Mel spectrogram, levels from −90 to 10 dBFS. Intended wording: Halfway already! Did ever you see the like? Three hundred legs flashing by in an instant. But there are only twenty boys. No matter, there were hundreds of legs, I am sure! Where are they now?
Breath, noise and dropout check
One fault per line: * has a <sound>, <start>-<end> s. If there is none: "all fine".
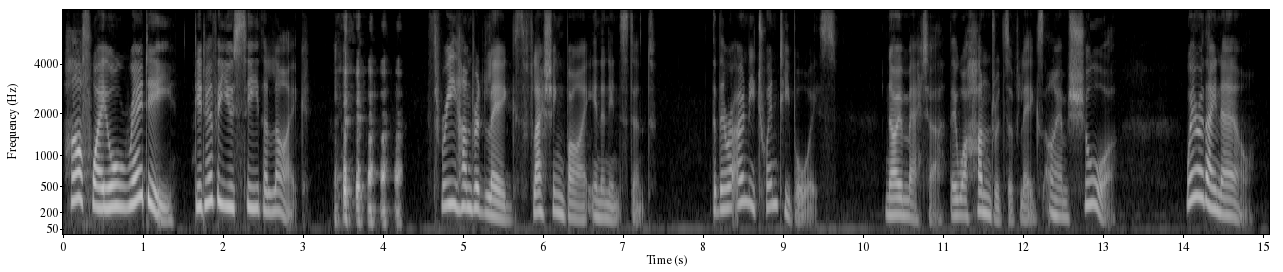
* has a laugh, 3.4-4.3 s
